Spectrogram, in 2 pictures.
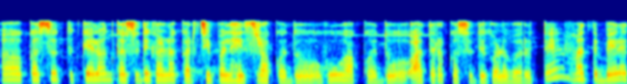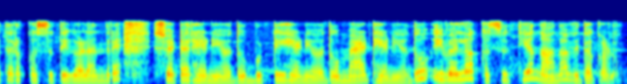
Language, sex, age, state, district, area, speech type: Kannada, female, 18-30, Karnataka, Davanagere, rural, spontaneous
